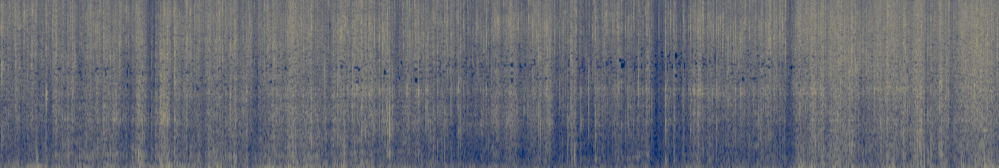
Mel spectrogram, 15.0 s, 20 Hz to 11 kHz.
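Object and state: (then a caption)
Dry autumn leaves being crushed. Handfuls of thin, brittle, dry brown maple and oak leaves are crushed and crumpled between the gloved fingers and fingertips of both hands in front of binaural microphones. A dense, continuous crackling and crinkling fills the clip, bright and crisp with almost no low end. The level stays fairly steady, with brief dips around 2, 10 and 12 seconds.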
